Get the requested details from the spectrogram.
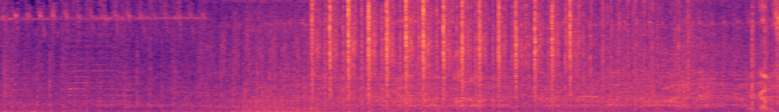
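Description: A helicopter's rotor chops loudly overhead.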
